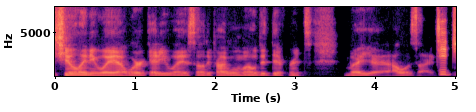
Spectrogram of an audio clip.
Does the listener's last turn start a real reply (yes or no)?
yes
